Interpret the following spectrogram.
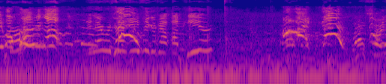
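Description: Children shouting and calling out to each other while playing on a playground spinner, with many high-pitched voices overlapping. A steady low hum runs underneath.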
